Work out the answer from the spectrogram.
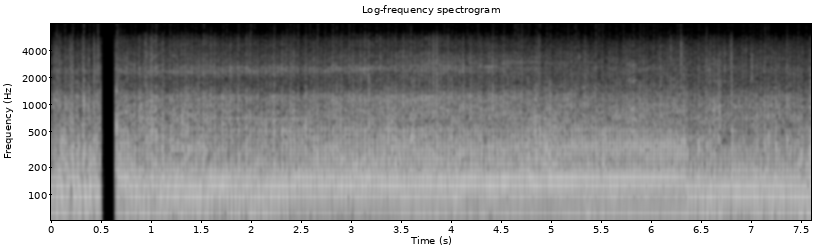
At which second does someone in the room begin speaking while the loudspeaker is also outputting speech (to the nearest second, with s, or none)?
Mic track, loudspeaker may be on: none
